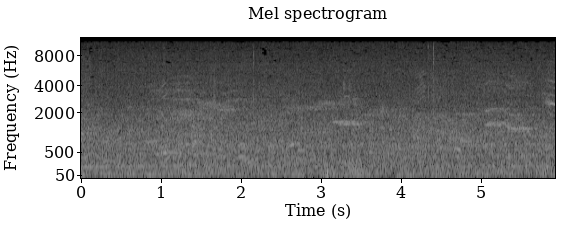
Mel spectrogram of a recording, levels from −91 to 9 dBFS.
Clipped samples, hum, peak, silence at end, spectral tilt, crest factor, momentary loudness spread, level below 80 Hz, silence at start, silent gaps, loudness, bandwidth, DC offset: under 0.1%; none; -22 dBFS; 0 s; -3.5 dB/octave; 14 dB; 3 LU; -50 dBFS; 0 s; none; -36 LUFS; 11.5 kHz; under 0.1%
